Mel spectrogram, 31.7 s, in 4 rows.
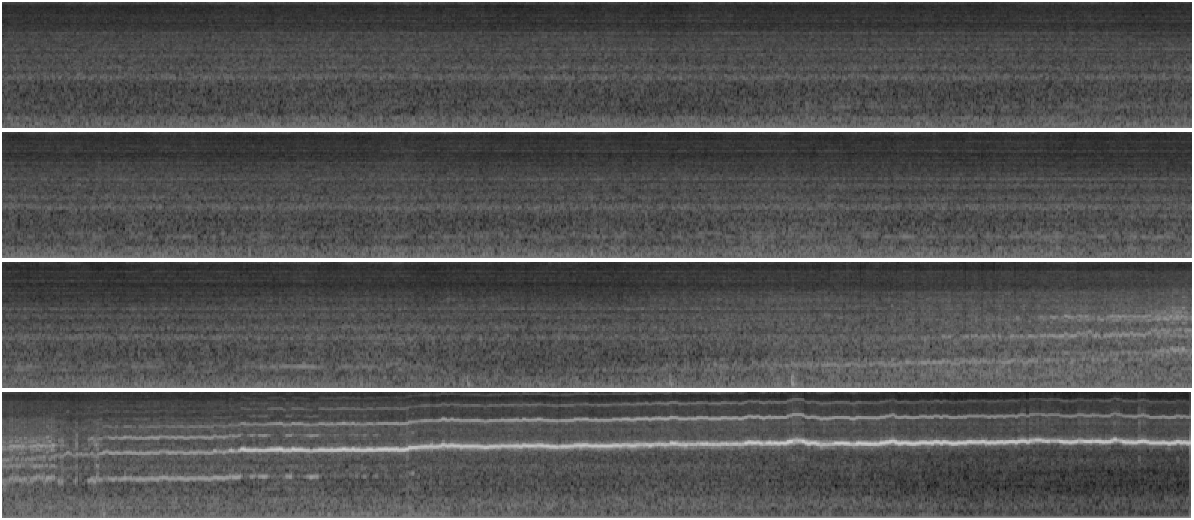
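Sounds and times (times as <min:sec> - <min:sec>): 
kettle boiling: 0:16.2 - 0:31.7.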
